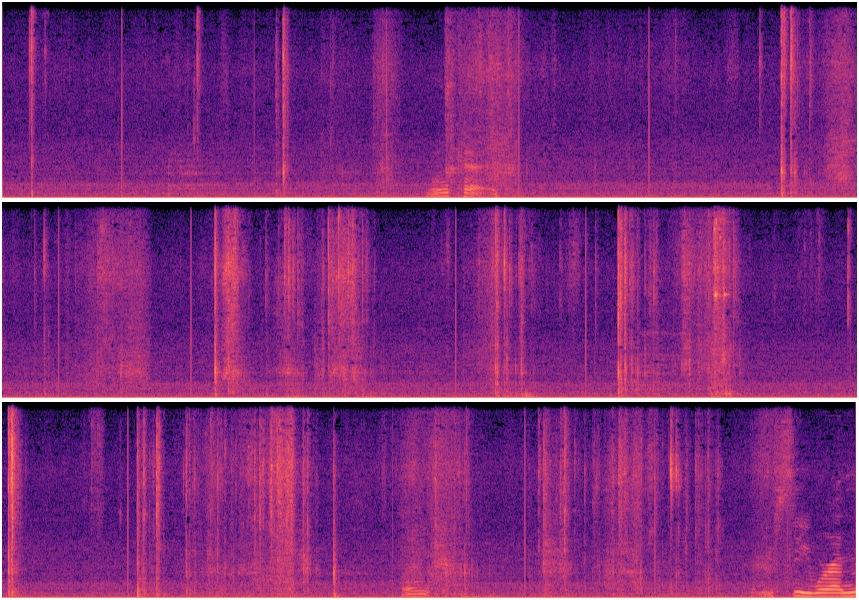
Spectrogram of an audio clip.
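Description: Clothespins clicking and clattering as they are worked loose from hot-glued deco mesh and dropped onto the table, with rustling of the mesh, over a steady low hum. A brief vocal murmur comes twice, a few seconds in and near the end.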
